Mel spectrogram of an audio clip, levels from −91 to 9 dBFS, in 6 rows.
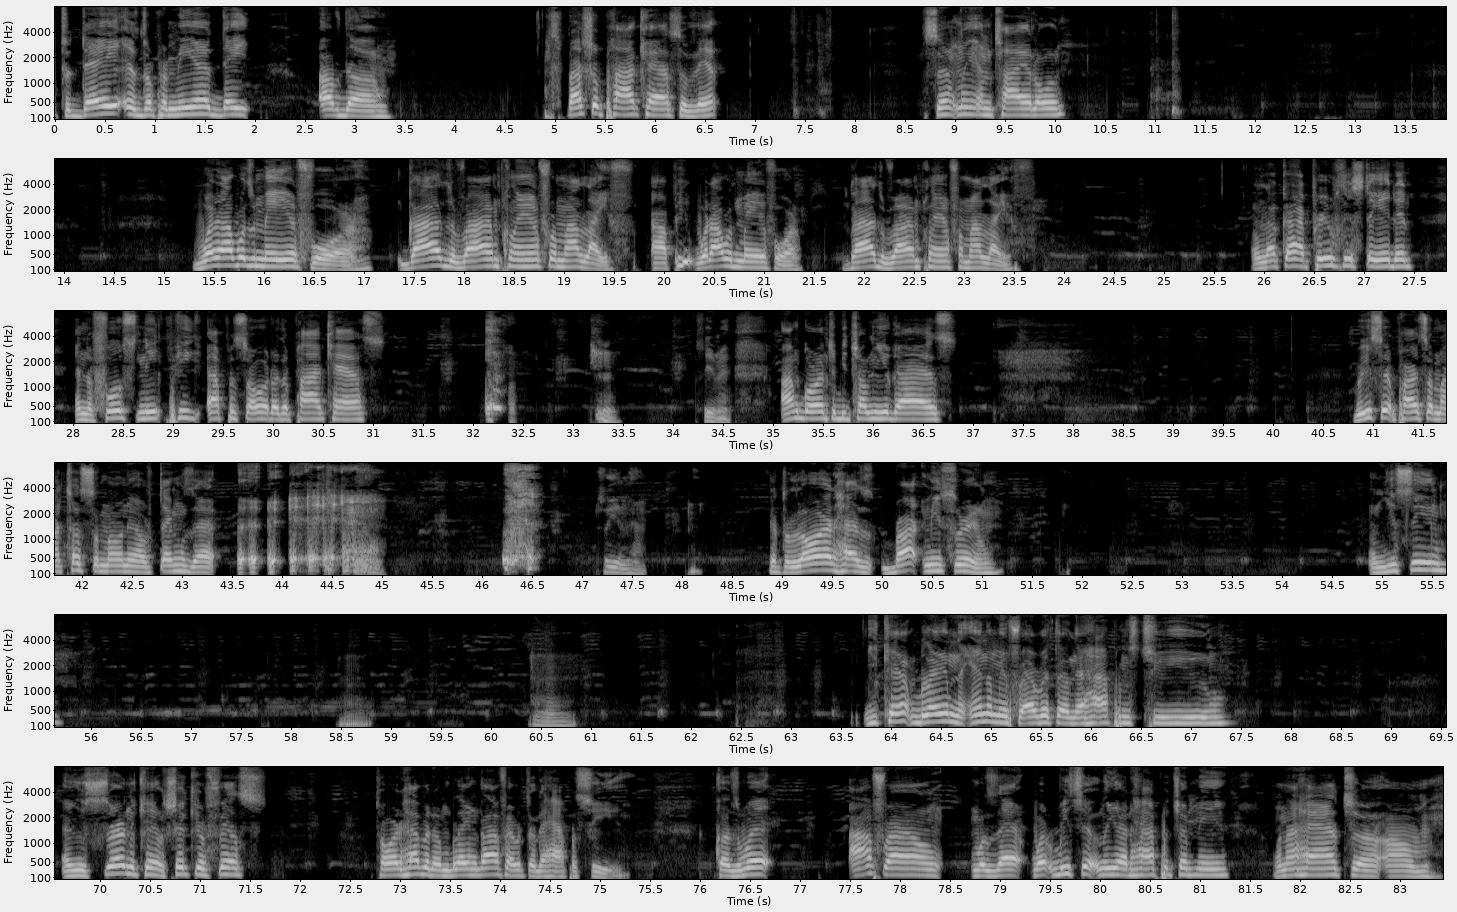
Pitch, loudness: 175 Hz, -21 LUFS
